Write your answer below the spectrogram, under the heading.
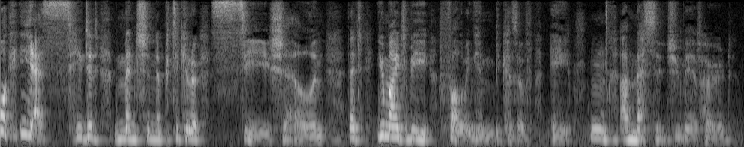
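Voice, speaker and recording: A put-on character voice moves at a fairly slow pace. Its pitch swings very widely and its loudness rises and falls a lot. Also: man, fairly high pitch for a man. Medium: read story. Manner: slow, smooth, knowing.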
